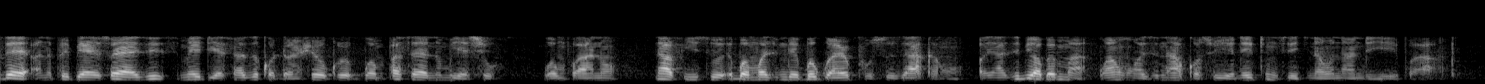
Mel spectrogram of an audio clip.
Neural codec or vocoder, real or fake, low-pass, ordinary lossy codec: none; real; 3.6 kHz; none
